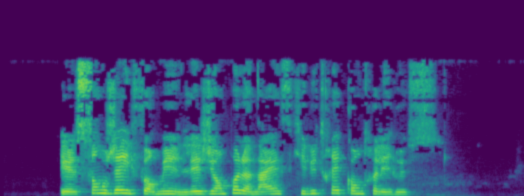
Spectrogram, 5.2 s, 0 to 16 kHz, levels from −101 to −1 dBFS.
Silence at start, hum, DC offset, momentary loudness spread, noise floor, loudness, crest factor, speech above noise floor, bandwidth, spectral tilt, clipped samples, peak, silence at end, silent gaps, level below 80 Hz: 0.6 s; none; under 0.1%; 10 LU; -85 dBFS; -17 LUFS; 18 dB; 67 dB; 11.5 kHz; -2 dB/octave; under 0.1%; -2 dBFS; 0.9 s; none; -66 dBFS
